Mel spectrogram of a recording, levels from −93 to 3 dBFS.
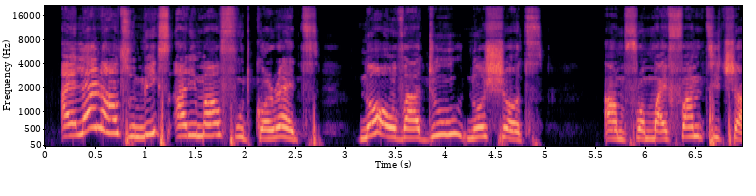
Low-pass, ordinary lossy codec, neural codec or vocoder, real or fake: none; none; vocoder, 48 kHz, 128 mel bands, Vocos; fake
